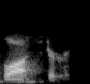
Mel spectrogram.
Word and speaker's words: Gloucester: Is that Gloucester the way it's spelt? But it's pronounced Gloucester.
